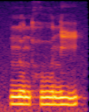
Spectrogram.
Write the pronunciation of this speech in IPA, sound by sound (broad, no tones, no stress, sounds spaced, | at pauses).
n u n h uː n i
